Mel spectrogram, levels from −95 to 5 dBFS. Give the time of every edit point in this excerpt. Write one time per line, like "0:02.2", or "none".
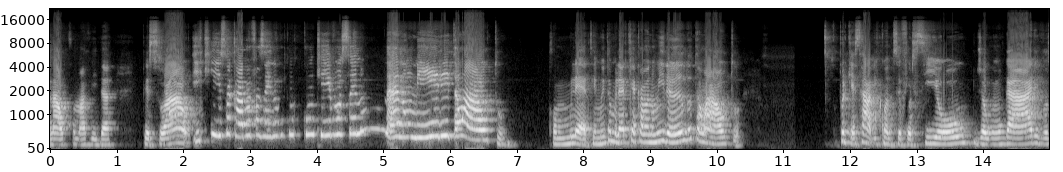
none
